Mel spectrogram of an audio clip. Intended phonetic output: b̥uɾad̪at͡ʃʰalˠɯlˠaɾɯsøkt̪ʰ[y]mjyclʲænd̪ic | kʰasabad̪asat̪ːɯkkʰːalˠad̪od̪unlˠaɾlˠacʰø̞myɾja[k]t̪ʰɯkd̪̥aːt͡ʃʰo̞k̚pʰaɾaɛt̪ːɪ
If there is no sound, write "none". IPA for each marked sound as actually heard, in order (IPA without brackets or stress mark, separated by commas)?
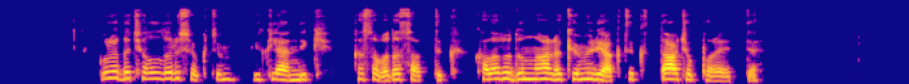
y, k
